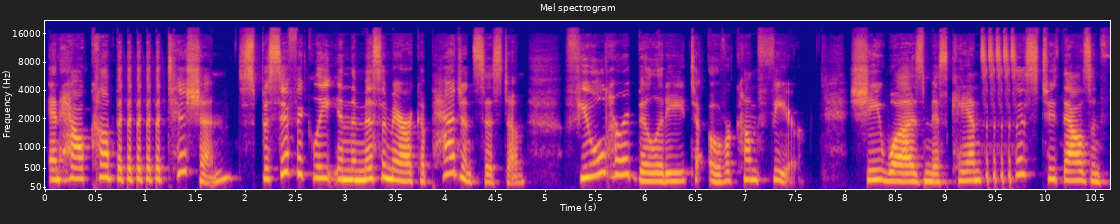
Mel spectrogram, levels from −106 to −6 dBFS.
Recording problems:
audio stuttering; at 0.5 s and at 9.5 s

